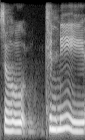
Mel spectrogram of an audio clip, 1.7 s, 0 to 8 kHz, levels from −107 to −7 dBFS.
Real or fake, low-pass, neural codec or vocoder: fake; 7.2 kHz; autoencoder, 22.05 kHz, a latent of 192 numbers a frame, VITS, trained on one speaker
